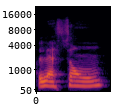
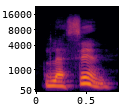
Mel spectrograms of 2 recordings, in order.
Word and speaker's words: lesson: So you're going to take a cooking, not lesson, you're going to take a cooking lesson.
